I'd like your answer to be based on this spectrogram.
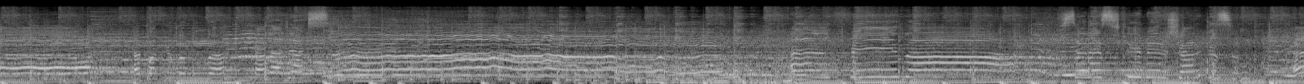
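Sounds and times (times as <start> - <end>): live pop band playing: 0.0 - 13.0.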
